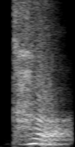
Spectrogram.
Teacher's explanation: So tha is the mahaprana. Ta was the alpa prana. This is mahaprana.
